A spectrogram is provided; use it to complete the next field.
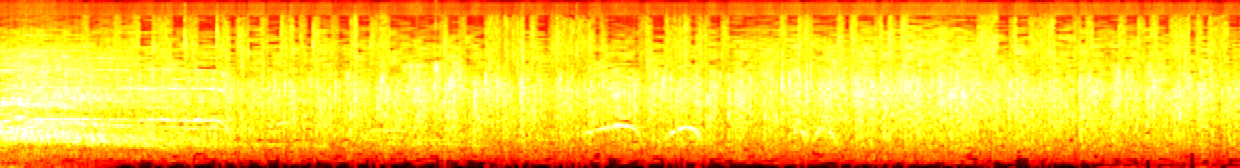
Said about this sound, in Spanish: y esta vez se han enterado que estábamos aquí y han venido todos corriendo y aplauden.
